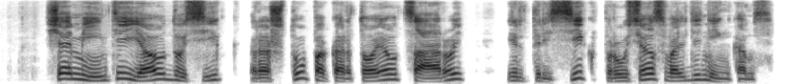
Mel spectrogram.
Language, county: Lithuanian, Vilnius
